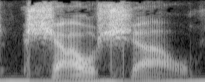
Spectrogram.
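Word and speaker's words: Llao Llao: There is an incredibly magnificent resort there called Xiao Xiao. And again, it's the funny way they pronounce things down there. It's L-L-A-O, L-L-A-O. How they get Xiao Xiao out of that, I don't know.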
